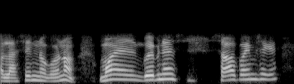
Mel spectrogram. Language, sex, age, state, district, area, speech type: Assamese, male, 18-30, Assam, Charaideo, urban, conversation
